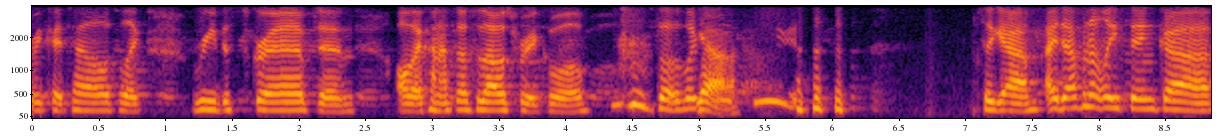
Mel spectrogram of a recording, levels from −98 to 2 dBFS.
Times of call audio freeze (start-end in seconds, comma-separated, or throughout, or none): none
